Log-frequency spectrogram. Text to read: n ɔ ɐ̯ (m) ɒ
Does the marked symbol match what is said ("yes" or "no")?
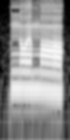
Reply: yes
